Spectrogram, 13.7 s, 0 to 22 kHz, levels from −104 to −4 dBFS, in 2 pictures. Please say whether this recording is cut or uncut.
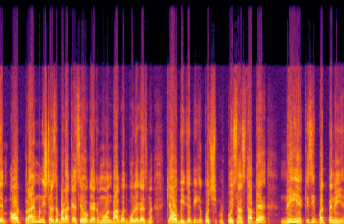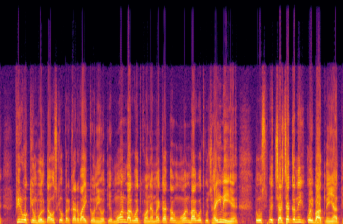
uncut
